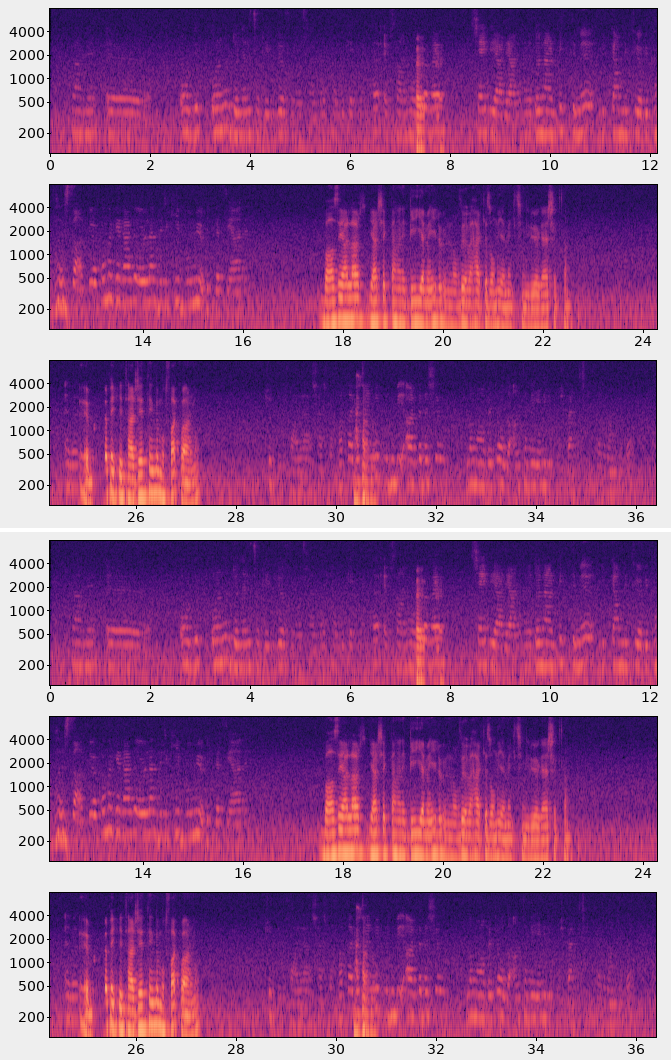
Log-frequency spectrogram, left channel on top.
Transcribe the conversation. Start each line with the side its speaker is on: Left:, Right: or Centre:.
Left: Yani eee oradaki oranın döneri çok iyi biliyorsundur sen de. Tombik ekmekte efsane oluyor
Right: Evet,
Left: ve
Right: evet.
Left: şey bir yer yani hani döner bitti mi dükkan bitiyor bir kapanış <laughs> saati yok ama genelde öğlen bir ikiyi bulmuyor bitmesi yani.
Right: Bazı yerler gerçekten hani bir yemeğiyle ünlü oluyor ve herkes onu yemek için giriyor gerçekten.
Left: Evet,
Right: Ee, başka peki tercih ettiğin bir mutfak var mı?
Left: Türk mutfağı ya şaşmaz. Hatta geçen
Right: <laughs>
Left: gün <laughs> bir arkadaşımla muhabbeti oldu. Antep'e yeni gitmiş. Ben hiç gitmedim Antep'e.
